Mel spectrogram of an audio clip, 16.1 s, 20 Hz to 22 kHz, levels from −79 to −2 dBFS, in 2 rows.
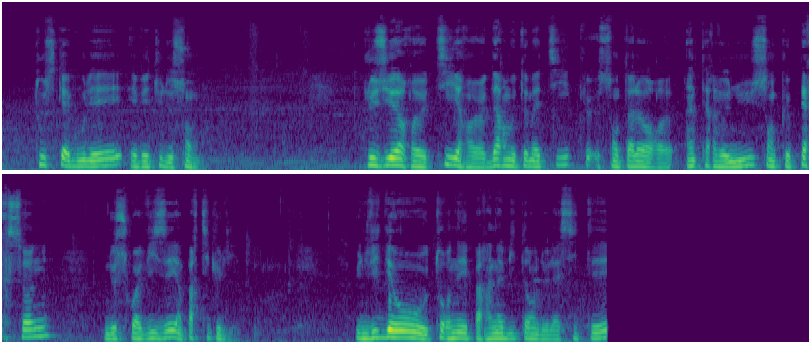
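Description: At 14.12 s the sound cuts off abruptly in mid-flow and does not return. This is an audio dropout to silence: from that point to the end, about 2.03 s, the track is silent, with no room tone, hiss or decay tail. The likely cause is a lost input, such as a disconnected device, a failed link or an unintended mute, while recording continued. Whatever occurred during those final seconds is not recoverable from this audio.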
